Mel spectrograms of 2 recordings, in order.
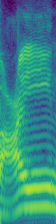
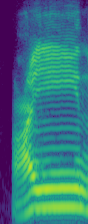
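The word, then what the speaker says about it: عين: মানে হইছে লর আইন না কিন্তু এটা হলো আইন ভিতর থেকে একদম ভিতর থেকে আইন আইন এই যে এখান থেকে আসবে আইন তাহলে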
